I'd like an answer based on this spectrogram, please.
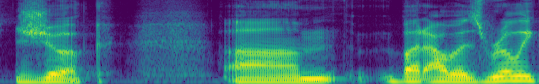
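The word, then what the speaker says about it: Żuk: I'm saying that right some people in the comments were trying to help me get that pronunciation A little bit better I believe it's juk um but I was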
